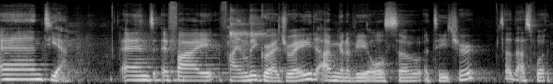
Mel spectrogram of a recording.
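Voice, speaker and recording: A woman's medium-pitched voice over music in the background. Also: ordinary pitch variation, moderate pace. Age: 20s. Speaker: exchange student. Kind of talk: interview.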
